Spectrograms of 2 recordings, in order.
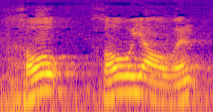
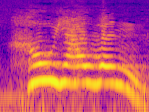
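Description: First: The name is said with a plain Chinese accent. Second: The name is said with a foreign accent.

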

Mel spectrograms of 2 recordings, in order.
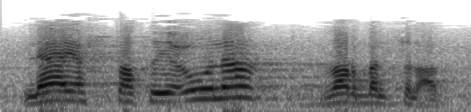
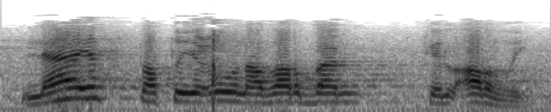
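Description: Both takes have the same delivery.

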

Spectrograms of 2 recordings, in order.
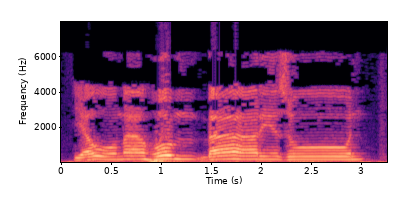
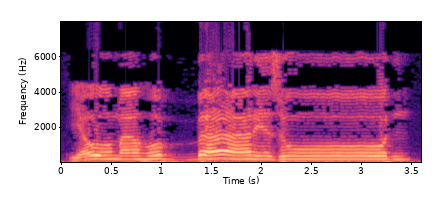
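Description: First: The m is pronounced clearly before the b. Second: The m is fully merged into the b. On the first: "Ini izhar mim" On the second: "Atau tidak idgham ke ba"

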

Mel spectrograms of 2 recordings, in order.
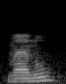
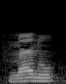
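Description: No difference in how they are said.

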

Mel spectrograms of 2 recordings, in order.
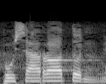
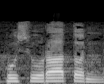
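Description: First: An a vowel comes right after the s. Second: A u vowel comes right after the s. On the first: "Di fathah" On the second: "bacaan pertama yaitu didoma"

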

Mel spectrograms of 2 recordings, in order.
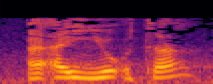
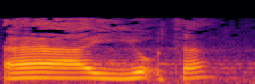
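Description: First: A second, softened hamza follows the first one. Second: The opening vowel is drawn out long. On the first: "لكن بتخفيف الهمزة الثانية" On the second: "أو اعتبرها مد"

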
